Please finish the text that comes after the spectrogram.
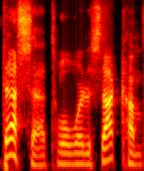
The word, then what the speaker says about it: deset: Romanian nine is pronounced DEET and ten is pronounced deset well where does that come from that comes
